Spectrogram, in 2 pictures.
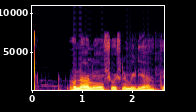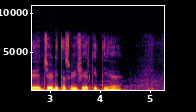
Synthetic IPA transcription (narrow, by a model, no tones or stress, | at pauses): ʊnãːneːsoːʃəlmiːɖijaːt̪eːd͡ʒeːɽiːt̪əswiːɾʃeːəɾkiːt̪iːɦɛː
